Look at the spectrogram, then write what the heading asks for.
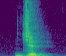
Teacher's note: a combination of a stop sound with a fricative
